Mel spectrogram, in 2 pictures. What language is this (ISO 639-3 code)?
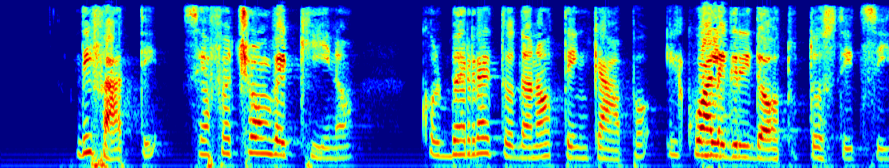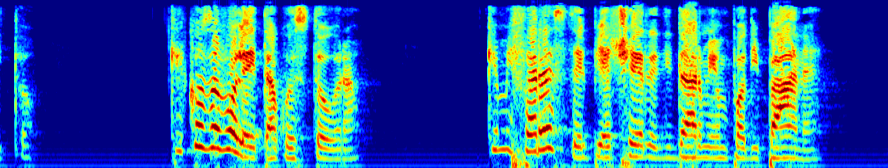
ita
